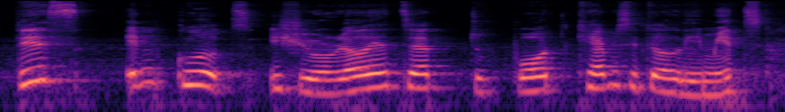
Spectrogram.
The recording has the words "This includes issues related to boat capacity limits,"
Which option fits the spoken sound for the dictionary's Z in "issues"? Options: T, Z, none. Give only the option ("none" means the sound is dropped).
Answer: none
